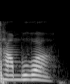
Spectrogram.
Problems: background sounds at intervals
